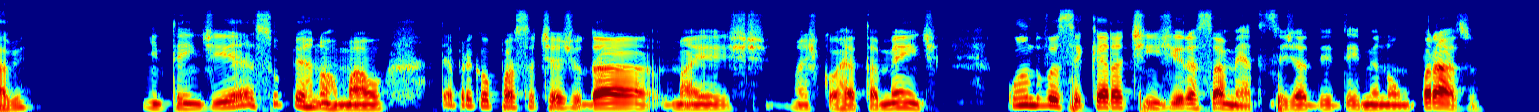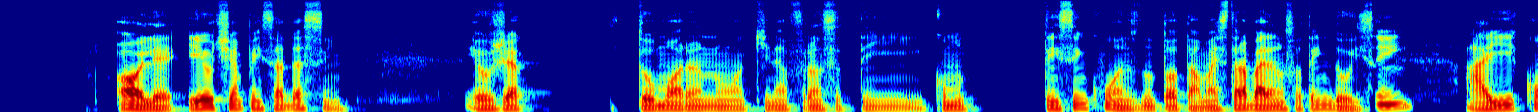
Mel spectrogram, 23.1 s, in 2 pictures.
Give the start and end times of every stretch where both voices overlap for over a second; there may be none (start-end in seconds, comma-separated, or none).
none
